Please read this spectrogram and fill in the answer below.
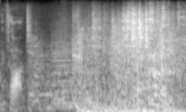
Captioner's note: explosion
